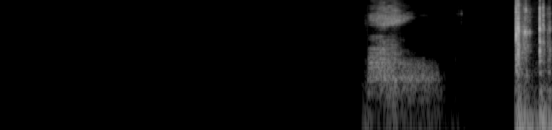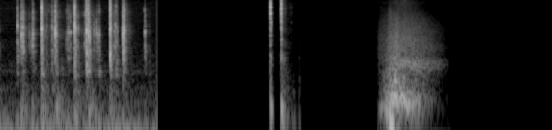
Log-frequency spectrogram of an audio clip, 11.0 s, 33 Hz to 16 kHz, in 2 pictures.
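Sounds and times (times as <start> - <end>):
keyboard key clicks: 8.2 - 8.5.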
